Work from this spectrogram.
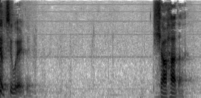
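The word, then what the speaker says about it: shahada: 샤하다. 그래. 이거 우리 다 알아들 필요 있어요. 한번 발음해 보실래요?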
